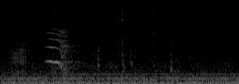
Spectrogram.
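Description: Airedale Terrier giving one short, high whine that falls in pitch about half a second in.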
